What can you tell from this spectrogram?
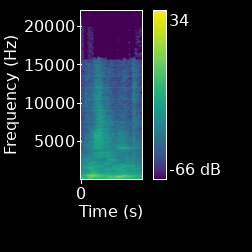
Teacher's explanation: I would normally say estuary, which doesn't have a J in the middle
